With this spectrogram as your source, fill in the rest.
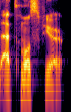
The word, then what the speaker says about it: atmosphere: Look at these parts of the interview and pay attention to words atmosphere and industry, in both of which the first syllable is stressed. Yes, of course. Brighton is a lively seaside city with a relaxed atmosphere.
